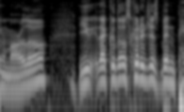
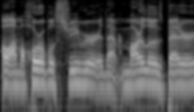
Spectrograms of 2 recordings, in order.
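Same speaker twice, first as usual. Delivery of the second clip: ordinary talk, nothing marked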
